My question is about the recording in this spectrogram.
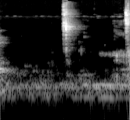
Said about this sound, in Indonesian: Ngopi. Gue seruput dulu ya.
